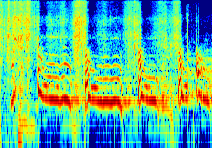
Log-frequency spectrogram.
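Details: Female Bluetick Coonhound on a coon hunt giving long drawn-out bawls, each held on a steady tone for about half a second to a second, four calls in a row with rustling between.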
